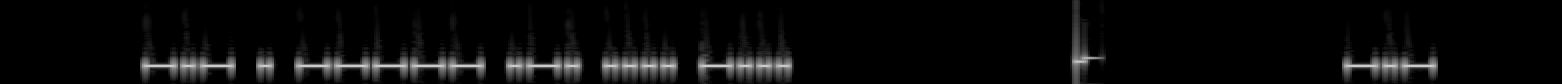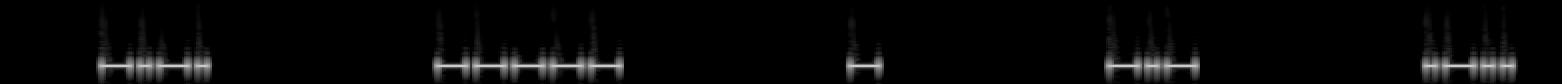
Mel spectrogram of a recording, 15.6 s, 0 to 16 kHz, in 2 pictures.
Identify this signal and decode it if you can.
Morse code, heard as a keyed tone, about 25 wpm, spaced as for 11 wpm, 700 Hz. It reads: KE0RHB KC0TKL
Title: USA Call Signs - 6 Characters - 8x Character Spacing - 25wpm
